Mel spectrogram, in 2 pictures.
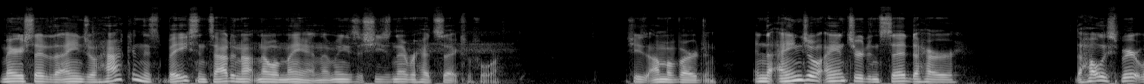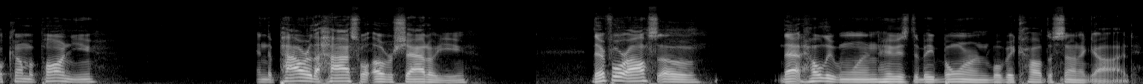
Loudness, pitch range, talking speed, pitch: -21 LUFS, 110-140 Hz, 180 wpm, 120 Hz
